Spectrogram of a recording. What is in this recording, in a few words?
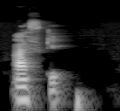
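"аски", Komi, male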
